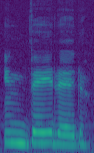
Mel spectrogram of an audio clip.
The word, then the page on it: invaded: American English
